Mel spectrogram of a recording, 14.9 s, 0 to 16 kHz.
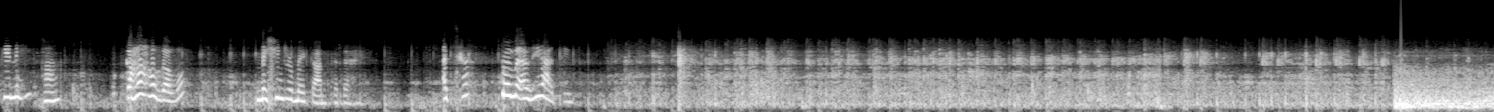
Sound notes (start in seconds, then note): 6.2 typewriter keytop clacking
